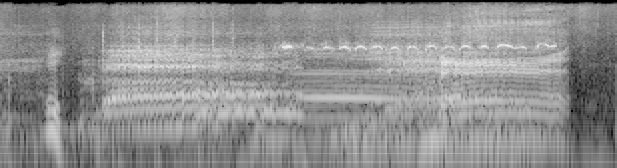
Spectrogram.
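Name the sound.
sheep bleating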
